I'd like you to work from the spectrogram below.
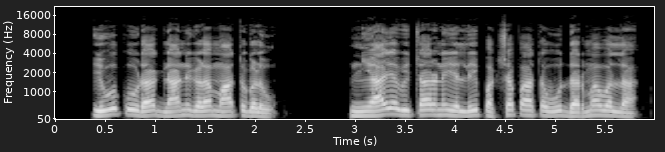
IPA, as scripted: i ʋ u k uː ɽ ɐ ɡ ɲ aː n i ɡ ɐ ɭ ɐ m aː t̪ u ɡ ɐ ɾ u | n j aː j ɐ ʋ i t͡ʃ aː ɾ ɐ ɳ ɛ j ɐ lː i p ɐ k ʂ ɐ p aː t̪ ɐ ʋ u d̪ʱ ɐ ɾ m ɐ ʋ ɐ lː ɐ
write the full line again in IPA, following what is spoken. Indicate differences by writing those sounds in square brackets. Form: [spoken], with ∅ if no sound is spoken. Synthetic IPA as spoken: i ʋ u k uː ɽ ɐ ɡ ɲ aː n i ɡ ɐ ɭ ɐ m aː t̪ u ɡ ɐ [ɭ] u | n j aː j ɐ ʋ i t͡ʃ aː ɾ ɐ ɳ ɛ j ɐ lː i p ɐ k ʂ ɐ p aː t̪ ɐ ʋ u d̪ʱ ɐ ɾ m ɐ ʋ ɐ lː ɐ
